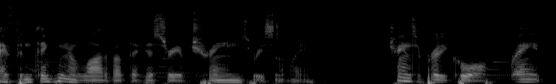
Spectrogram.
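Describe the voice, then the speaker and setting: Music plays behind a man whose fairly low pitch carries lively intonation at a moderate pace. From Canada. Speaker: video essayist. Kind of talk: scripted narration.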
